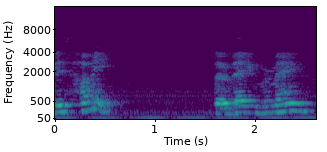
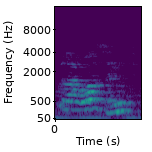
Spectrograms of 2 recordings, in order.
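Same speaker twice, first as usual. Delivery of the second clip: put-on a much higher, childlike voice, puzzled; little boy Tom; 9 semitones higher than usual. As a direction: pitch up high to play the small boy. Tom denies to the bear.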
